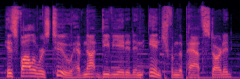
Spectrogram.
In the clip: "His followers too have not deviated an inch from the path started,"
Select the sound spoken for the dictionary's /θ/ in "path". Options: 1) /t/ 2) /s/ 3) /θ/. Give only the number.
3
